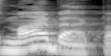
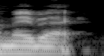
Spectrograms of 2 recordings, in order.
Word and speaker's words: Maybach: It's Maybach, by the way. Rick Ross and Jay-Z were saying it wrong the whole time. It's not Maybach.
